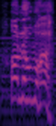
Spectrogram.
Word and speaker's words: Honorat: I've been saying his name wrong. Been pronouncing the T. No, no! What have they done to you? Honorat!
